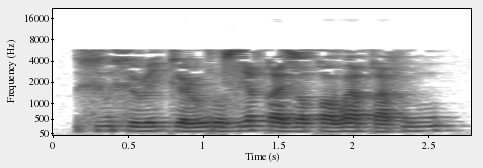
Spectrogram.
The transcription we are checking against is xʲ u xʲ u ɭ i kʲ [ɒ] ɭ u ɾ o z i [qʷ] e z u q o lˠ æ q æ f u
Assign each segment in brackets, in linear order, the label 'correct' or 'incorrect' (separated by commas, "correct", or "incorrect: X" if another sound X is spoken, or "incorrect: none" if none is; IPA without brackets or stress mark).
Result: correct, incorrect: q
